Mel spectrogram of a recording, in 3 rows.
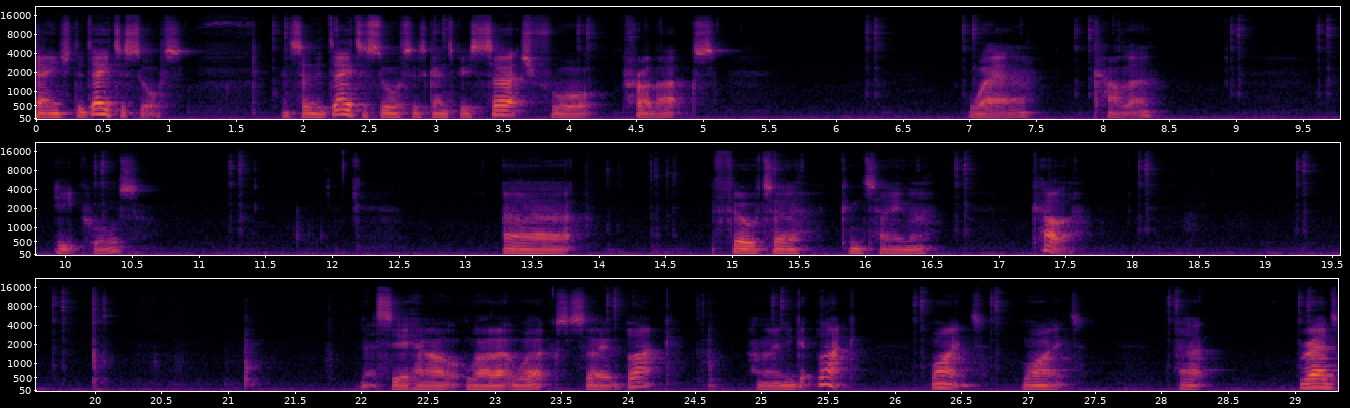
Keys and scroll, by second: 20.1 Return.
